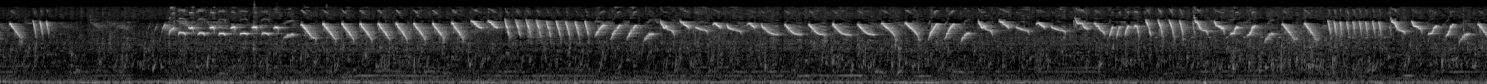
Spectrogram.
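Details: White-eye (Pleci) in tropical ambience: after a short quiet start, a loud song bursts in with a buzzy trill, then long rhythmic runs of sharp, high descending whistles repeated rapidly.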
